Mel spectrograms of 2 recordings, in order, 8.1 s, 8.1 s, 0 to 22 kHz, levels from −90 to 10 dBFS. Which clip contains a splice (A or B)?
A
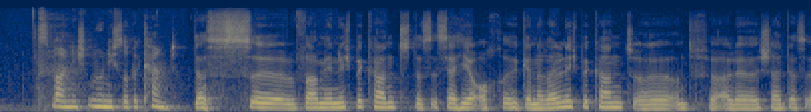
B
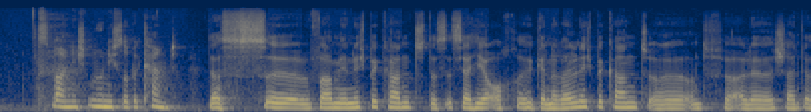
A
